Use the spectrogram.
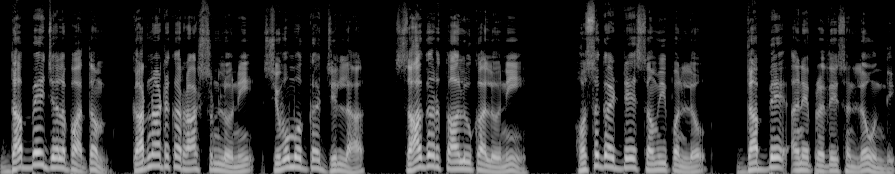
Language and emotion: Telugu, neutral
